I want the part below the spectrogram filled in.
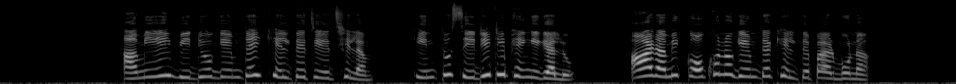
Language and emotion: Bengali, sad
